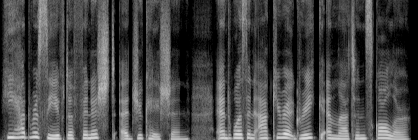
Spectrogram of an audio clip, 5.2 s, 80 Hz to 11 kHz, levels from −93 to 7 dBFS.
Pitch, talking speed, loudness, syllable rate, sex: 245 Hz, 160 wpm, -17 LUFS, 5.5 syllables/s, female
